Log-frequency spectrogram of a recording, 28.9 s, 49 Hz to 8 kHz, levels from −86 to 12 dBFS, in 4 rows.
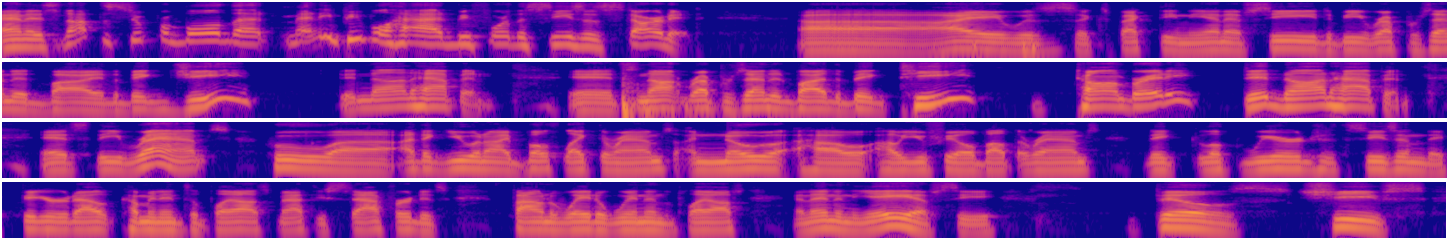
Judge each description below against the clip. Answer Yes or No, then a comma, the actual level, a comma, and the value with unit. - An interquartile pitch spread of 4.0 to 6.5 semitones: Yes, average, 4.8 semitones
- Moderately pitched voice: No, low, 110 Hz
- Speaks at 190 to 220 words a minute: Yes, average, 200 wpm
